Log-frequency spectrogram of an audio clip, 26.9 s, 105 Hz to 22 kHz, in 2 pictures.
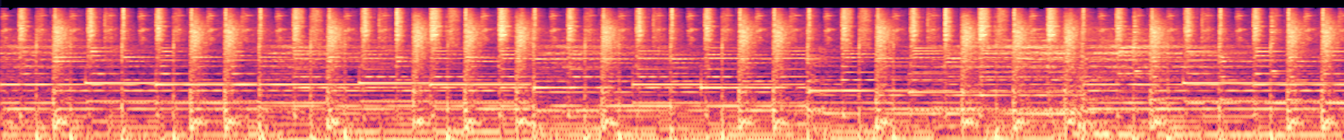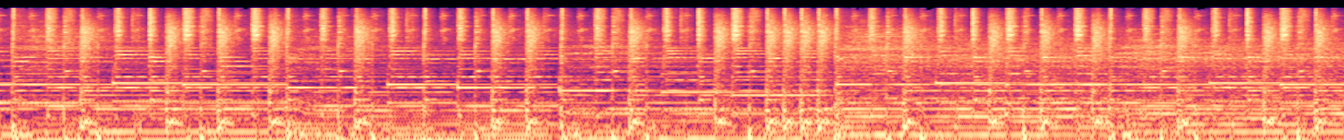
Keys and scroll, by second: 12.2-13.1 typing, 13.4 Return.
